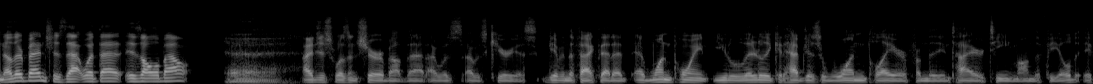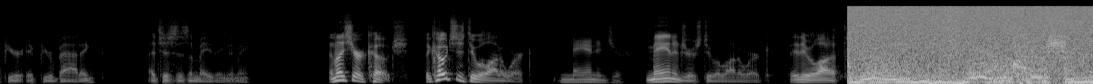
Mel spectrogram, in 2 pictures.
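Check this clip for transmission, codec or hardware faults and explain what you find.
One fault is present. From 19.41 s to the end, a wrong sample width turns the speech into loud noise, buried, at half speed and an octave low. This fits 32-bit float data read as 16-bit integers.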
